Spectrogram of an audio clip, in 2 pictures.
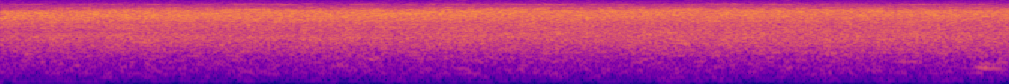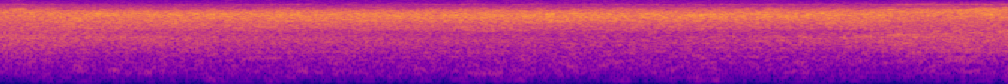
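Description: Rushing water at Kilangin Falls roars as a steady, loud, broadband wash throughout, with no break in the flow.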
